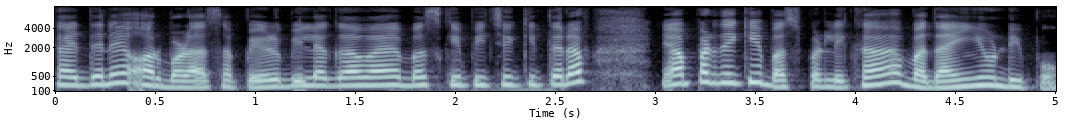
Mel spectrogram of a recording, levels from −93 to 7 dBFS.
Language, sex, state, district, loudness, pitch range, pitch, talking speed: Hindi, female, Uttar Pradesh, Budaun, -17 LUFS, 190-250 Hz, 235 Hz, 310 wpm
